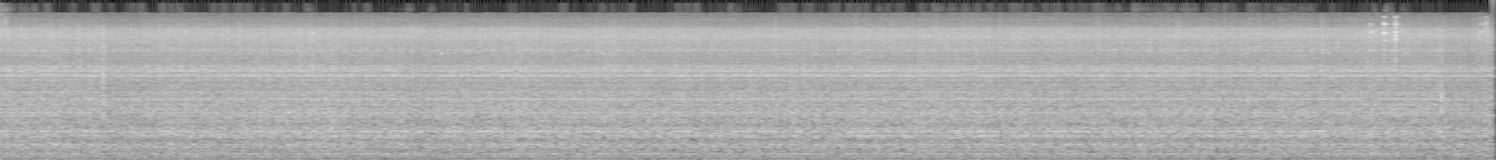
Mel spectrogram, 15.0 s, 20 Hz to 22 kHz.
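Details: Lathe turning at 550 rpm, coarse feed of about 0.015 then 0.008 in per rev, 1 mm (0.040 in) depth on diameter, freshly ground unhoned right-hand HSS tool bit; steady spindle hum, constant cutting hiss; rough finish.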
